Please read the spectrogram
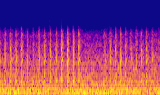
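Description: Car cabin noise while driving: a steady low engine and road rumble, with a fast, even rattling flutter over it.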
